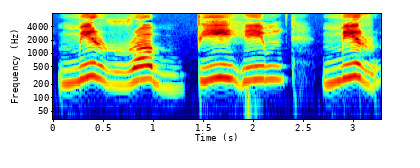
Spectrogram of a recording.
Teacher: میم کو را کے ساتھ جوڑا شدت کے ساتھ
